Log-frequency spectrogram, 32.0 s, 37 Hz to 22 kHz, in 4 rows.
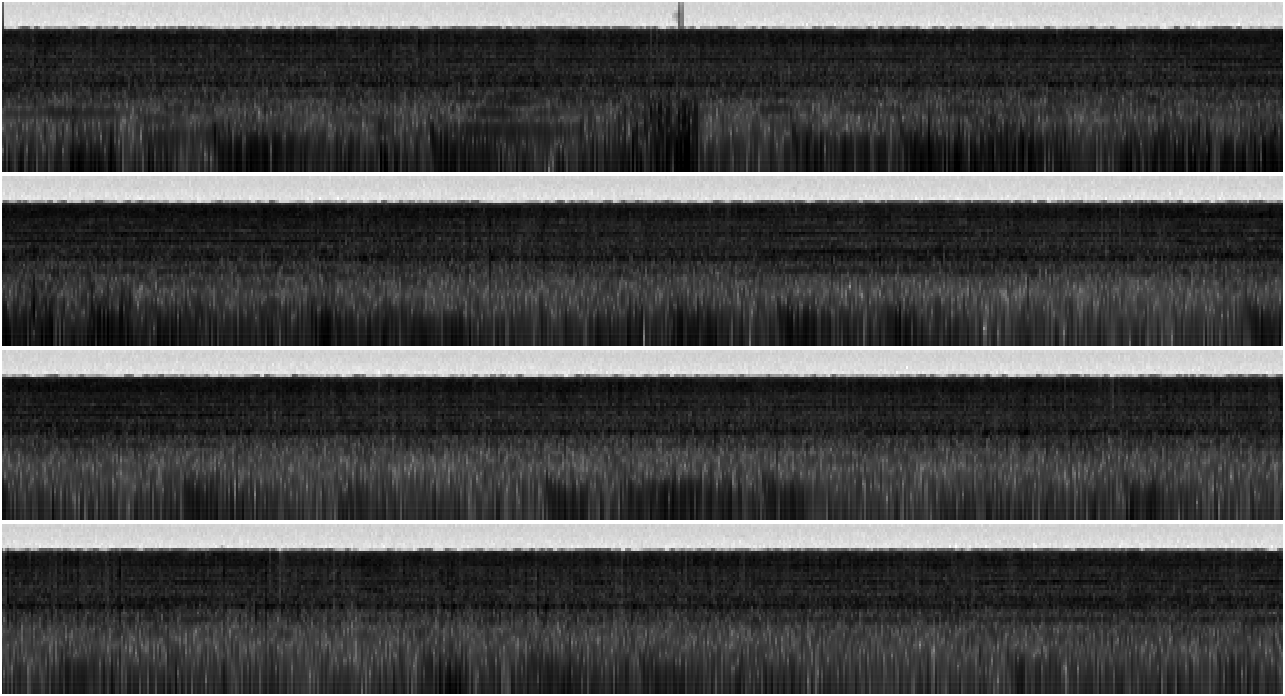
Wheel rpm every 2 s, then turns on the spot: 170, 160, 170, 170, 170, 170, 170, 170, 170, 170, 170, 170, 170, 160, 170, 170.
none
